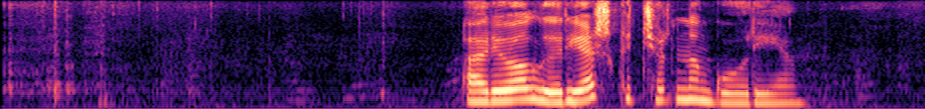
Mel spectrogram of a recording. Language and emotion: Russian, positive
